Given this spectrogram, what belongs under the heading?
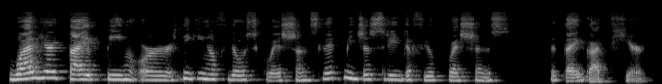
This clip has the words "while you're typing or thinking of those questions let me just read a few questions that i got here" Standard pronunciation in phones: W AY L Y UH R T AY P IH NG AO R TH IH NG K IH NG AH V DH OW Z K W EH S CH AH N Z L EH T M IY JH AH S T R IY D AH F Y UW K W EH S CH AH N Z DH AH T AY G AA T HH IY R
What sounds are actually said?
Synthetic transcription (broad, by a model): W AY L Y UH R T AY P IH NG AO R TH IH NG K IH NG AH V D OW S K W EH S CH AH N S L EH T M IY JH AH S T R IY D AH F Y UW K W EH S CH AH N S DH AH T AY G AA T HH IY R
